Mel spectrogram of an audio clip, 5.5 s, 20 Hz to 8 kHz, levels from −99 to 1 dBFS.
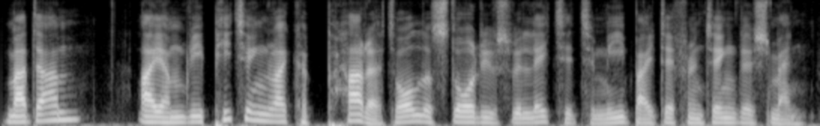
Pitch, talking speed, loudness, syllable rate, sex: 125 Hz, 175 wpm, -21 LUFS, 5.7 syllables/s, male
